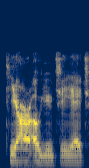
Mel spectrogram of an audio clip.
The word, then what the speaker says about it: trough: And the trough, T-R-O-U-G-H, is pronounced like T-R-O-T-H, trough, is exactly the opposite.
